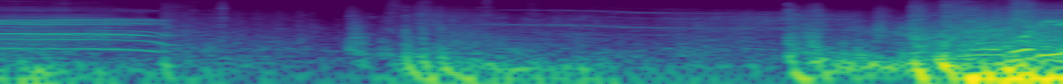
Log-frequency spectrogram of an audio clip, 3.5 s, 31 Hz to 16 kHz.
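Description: An anti-tank gunner fires repeatedly at a tank in the WW2 Eastern Front game Gates of Hell: Ostfront, with several loud gunshot cracks and booms spaced across a rumbling battle background.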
